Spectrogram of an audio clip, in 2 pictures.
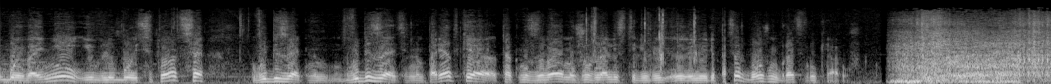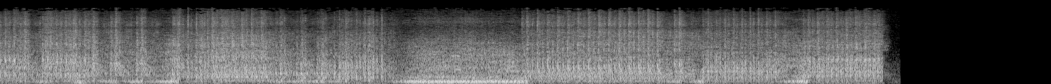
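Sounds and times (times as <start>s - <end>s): automatic gunfire: 9.1s - 14.6s, 15.7s - 19.4s.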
